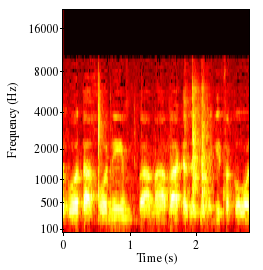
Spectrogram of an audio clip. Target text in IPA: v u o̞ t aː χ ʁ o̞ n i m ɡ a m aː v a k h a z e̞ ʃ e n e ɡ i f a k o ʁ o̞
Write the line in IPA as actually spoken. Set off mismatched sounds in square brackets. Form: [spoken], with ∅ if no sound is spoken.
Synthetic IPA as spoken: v u o̞ t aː χ ʁ o̞ n i m [b] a m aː v a k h a z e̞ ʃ e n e ɡ i f a k o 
